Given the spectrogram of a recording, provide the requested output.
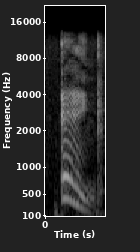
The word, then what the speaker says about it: Aang: Okay, just like it is Aang, not Ong, or Sokka, not Soka.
